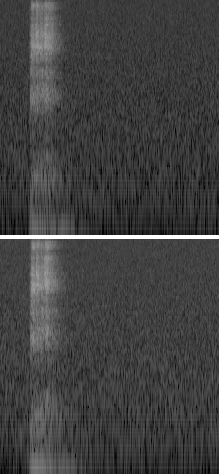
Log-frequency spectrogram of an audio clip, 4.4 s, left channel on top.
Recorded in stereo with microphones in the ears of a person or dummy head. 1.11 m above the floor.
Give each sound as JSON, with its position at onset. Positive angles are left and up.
{"t": 0.6, "sound": "writing", "side_deg": 10, "distance_m": 7.0}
